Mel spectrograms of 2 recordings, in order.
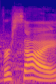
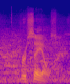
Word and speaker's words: Versailles: And I've got family that lives not too far from Versailles, Kentucky. Not Versailles. No. Versailles.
